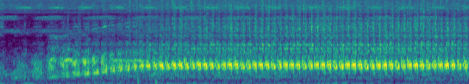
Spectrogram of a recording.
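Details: Ceiling fan running up to speed, hum with soft regular tick about three times a second and light khat-khat noise; loose bearing in its housing knocking, to be fixed with Fevi Kwik glue instead of replacing the bearing.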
